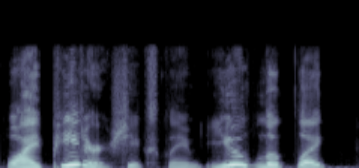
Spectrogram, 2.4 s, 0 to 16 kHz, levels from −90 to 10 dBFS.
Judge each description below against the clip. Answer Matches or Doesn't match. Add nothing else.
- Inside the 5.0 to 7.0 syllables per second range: Matches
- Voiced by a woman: Matches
